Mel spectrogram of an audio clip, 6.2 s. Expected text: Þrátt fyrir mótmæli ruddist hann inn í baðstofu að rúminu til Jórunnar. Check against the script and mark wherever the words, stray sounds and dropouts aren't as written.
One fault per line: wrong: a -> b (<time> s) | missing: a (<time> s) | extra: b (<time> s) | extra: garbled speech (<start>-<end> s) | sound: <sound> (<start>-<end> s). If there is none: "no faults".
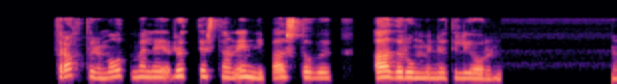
no faults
